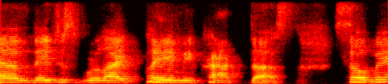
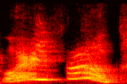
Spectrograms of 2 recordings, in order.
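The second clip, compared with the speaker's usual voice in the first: mock-surprised question pitched up high; curious surprise; 12 semitones higher than usual. On the phone asking her date where she is from, pitched up high. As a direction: ask it bright and high, intrigued.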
